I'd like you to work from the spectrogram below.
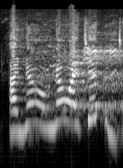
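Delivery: amused no, no; laughing denial. Real, not acted. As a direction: deny it through laughter.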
